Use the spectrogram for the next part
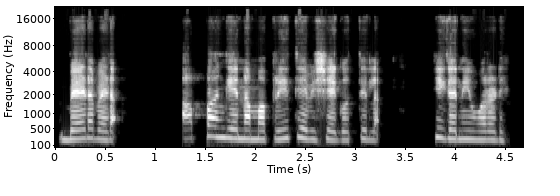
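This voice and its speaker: A woman's voice: on the high side, steady tone, fairly bright tone, no echo, studio quality, close to an everyday voice. A woman voicing a flustered young woman. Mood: anxious. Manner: hurried, stammering. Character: nervous young woman hiding her boyfriend, flustered.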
